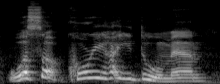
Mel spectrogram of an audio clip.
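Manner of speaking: high-pitched, loud hello; excited greeting. Real, not acted. Streamer greets a friend in the chat, excited greeting. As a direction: greet a buddy in a big high voice. Greeting a viewer who joined.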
